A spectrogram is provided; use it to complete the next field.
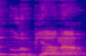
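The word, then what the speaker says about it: Ljubljana: the South and Southeast three the country's capital lupana is to be pronounced as lupana without any JS four Slovenia is known for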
